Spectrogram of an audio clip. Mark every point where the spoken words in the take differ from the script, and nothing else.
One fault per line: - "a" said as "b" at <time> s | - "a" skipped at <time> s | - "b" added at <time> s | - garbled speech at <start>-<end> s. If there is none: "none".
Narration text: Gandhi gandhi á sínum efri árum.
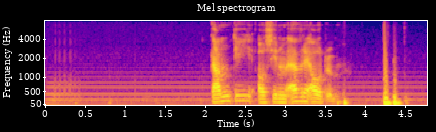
- "gandhi" skipped at 2.5 s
